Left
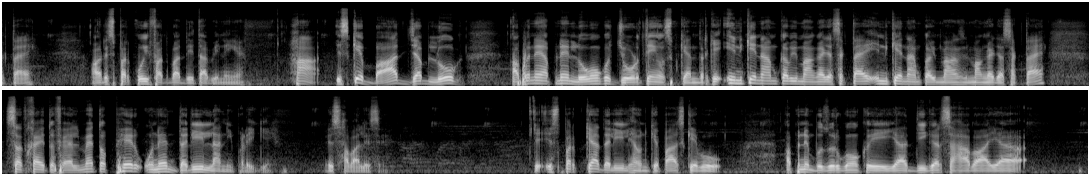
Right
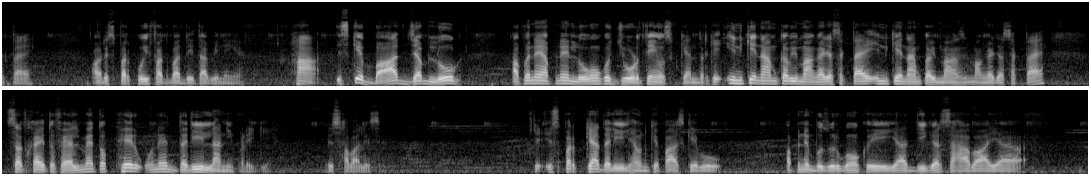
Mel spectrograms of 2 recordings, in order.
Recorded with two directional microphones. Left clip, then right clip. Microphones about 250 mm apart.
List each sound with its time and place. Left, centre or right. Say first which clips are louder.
0.0 s speech: left 7 dB; left
16.2 s speech: left 4 dB; left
